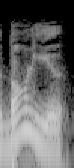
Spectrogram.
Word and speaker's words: banlieue: De banlieue. Okay, final E not pronounced. So I-E-U, I-E, L, lieu, banlieue. De banlieue.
